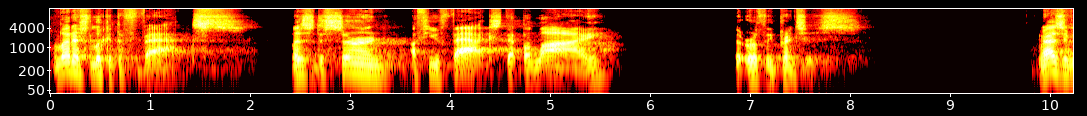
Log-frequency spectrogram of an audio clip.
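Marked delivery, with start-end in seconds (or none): none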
